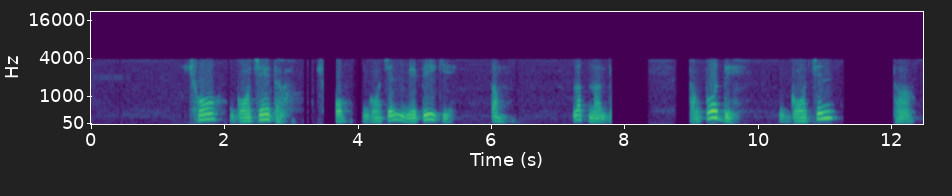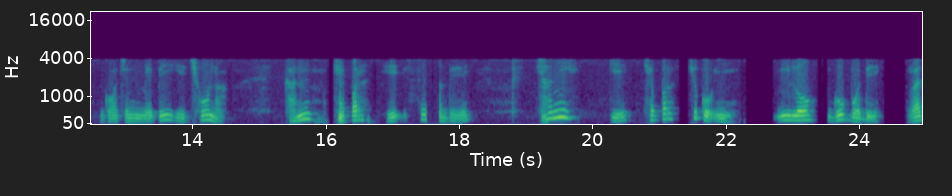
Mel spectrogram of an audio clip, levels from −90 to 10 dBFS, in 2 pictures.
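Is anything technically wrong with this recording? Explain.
Yes, two things. The whole clip of speech carries Dialogic VOX ADPCM coding damage, and there are three digital wireless dropouts on top of it.

The Dialogic VOX ADPCM sound runs the full length. This is the telephony format that stores each sample as a 4-bit step from a running prediction, which fits a 32 kbps stream at 8,000 samples a second. Nothing gets through above about 3.8 kHz, so everything sounds boxed-in and phone-like. Because the coarse steps can't track the waveform closely, you get a gritty hiss that rides along with the speech and comes and goes with it.

The digital wireless dropouts land at 3.49 to 3.68 s, 7.80 to 8.19 s and 17.51 to 17.71 s. That's roughly 0.19 s, 0.39 s and 0.20 s of near silence. The first ends right before "གོ ཆེན". Each time, the receiver stopped getting enough good data and muted itself with a very fast fade. 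So you hear a clean hole rather than a crackle or burst of noise, and the sound drops out and comes straight back with nothing smeared around the gap.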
